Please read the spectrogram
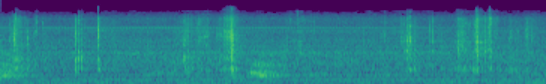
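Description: Scattered small clicks and light taps of plastic cosmetic packaging being handled: compact cases and wrapped items turned over and set down.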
